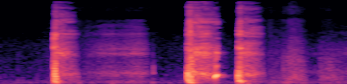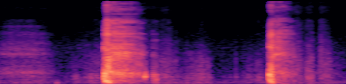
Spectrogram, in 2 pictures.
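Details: About five sharp, harsh coughs, some doubled, with brief breaths between; barking cough attributed to cat allergy.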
